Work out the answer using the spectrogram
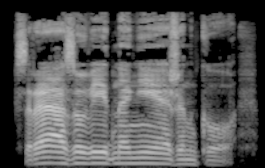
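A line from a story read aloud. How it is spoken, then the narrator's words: Growl. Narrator (Russian): прорычал коготь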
